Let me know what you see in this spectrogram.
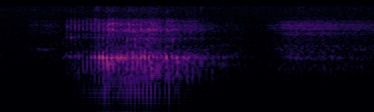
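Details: Dad snoring: one rough, fluttering inspiratory snore lasting about a second, followed by a fainter breath, in a quiet room.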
